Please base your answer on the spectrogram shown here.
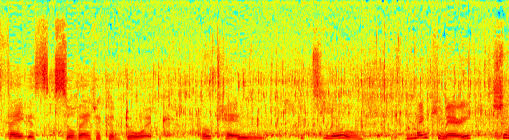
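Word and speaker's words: Dawyck: nut okay and it's a variety called Doric which is spelt da Wyck that was a chance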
